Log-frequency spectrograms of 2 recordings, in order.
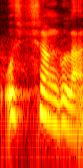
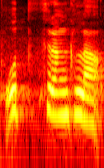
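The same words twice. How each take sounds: First: उत्श्रृंखला with a ch sound: ush-chhrankhla, lower and softer; second version. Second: उत्श्रृंखला with a t-s cluster: ut-srankhla; first version. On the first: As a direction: blend into chh in उत्श्रृंखला. (उत्श्रृंखला को "उश्छृंखला" जैसा बोलें) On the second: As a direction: sound a separate t in उत्श्रृंखला. (उत्श्रृंखला में "त्" अलग बोलें) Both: Shown as a demonstration. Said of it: "ठीक है".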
